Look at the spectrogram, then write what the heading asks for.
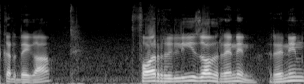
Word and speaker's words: renin: देगा और वो सेल रेनिन रिलीज कर देंगे। ये रेनिन जो है ना, रीनिन है, RENIN, नॉट रेनिन।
